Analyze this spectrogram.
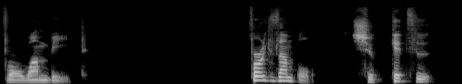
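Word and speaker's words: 出血: The sound after a small tsu is the K consonant. You hold the tongue position for the K sound without releasing it and make a pause for one beat.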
